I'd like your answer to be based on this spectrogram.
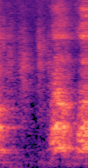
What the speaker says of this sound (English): Sorry about the dogs, by the way.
